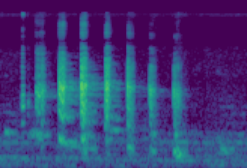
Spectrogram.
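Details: Black francolin giving a rapid run of about eight grating, rhythmic notes within just over a second, each note short and harsh, against a low background hum.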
